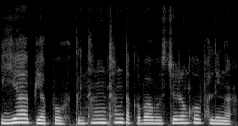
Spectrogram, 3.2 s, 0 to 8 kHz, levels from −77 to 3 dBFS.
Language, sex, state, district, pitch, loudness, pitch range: Garo, female, Meghalaya, North Garo Hills, 205 Hz, -16 LUFS, 190-230 Hz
